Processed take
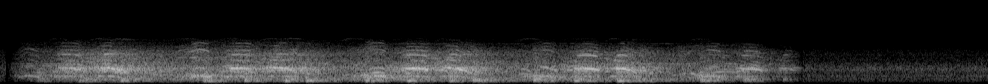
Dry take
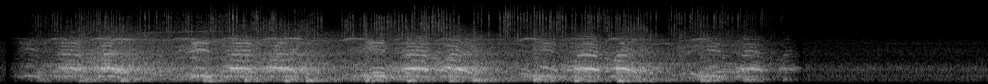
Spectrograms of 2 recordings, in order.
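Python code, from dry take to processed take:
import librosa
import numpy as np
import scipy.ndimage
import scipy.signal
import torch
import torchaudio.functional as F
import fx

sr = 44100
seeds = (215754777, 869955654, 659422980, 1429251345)

y = scipy.signal.sosfilt(scipy.signal.butter(4, 1600.0, 'lowpass', fs=sr, output='sos'), x)
y = y * 10.0 ** (1.0 / 20.0)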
